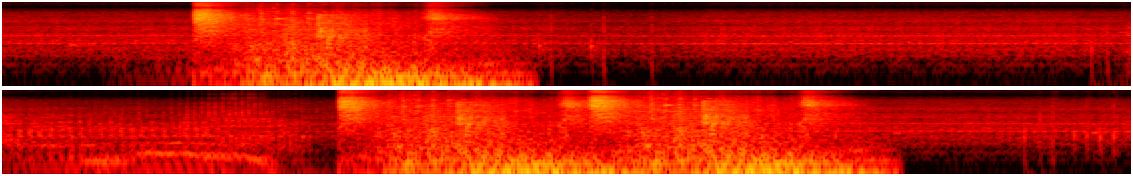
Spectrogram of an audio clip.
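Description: A heavy metal door slides open with a loud rumbling whoosh.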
